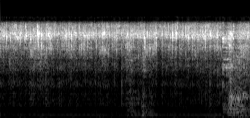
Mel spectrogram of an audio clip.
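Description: Onions, garlic and dried red chillies fry in a pan with a steady, close hiss and crackle of hot oil, along with a brief scrape of stirring.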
